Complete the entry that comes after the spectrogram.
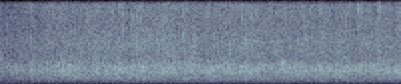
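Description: An audience applauds steadily after the preacher calls for louder applause, a dense wash of clapping that holds at an even, fairly loud level for a few seconds with no speech over it.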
